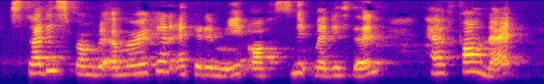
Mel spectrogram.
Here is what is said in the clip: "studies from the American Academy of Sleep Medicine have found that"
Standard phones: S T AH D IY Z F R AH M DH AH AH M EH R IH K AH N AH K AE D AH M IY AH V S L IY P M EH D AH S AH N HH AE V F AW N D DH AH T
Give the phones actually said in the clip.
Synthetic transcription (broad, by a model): S T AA D IY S F R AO M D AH AH M EH R IH K AH N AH K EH D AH M IY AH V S N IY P M EH D AH S AH N HH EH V F AW N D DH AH T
